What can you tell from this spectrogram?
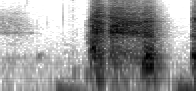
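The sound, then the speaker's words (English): A single loud sneeze bursts out, a short harsh blast of breath with no talking around it, and a second burst just begins at the very end. “Bless you.”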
